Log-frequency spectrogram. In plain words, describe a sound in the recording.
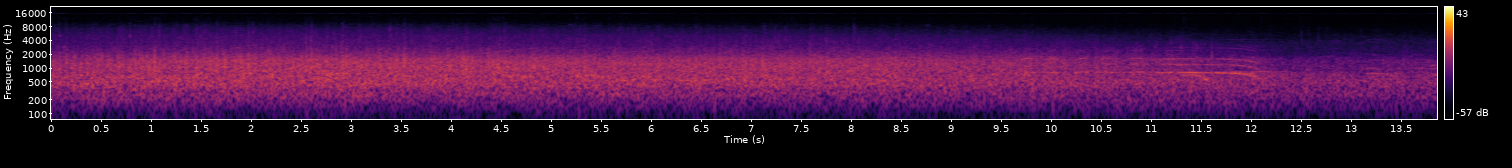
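A large crowd roars and cheers steadily outdoors.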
